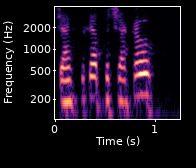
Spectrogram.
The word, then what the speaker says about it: Jessica Pacheco: Jessica Pacheco. – Said it, Jessica. J-E-S-S-I-C-A.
